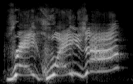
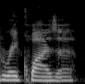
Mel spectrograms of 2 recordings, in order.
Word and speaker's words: Rayquaza: Let me pronounce it correctly. Rayquaza. Rayquaza. I'm sorry. I'm mad. I'm so mad that this that is technically the official pronunciation cuz I've always said Rayquaza.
